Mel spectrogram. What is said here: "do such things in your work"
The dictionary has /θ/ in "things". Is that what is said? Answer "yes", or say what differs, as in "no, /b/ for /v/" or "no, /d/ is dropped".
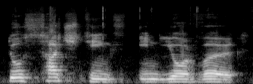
no, /t/ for /θ/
